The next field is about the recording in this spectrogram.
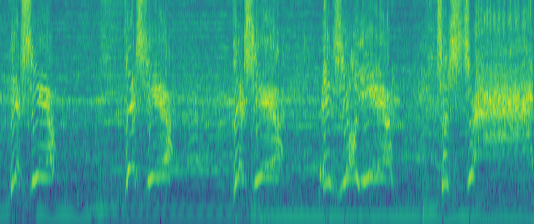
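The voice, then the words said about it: Screaming, yelling loudly. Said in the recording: “I'm screaming ... I know I'm yelling,”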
